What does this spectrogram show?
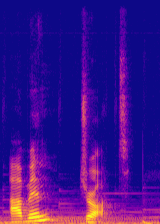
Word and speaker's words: Abendrot: e n d r o t avenger is pronounced aben drat abendrad means the color of the sky while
